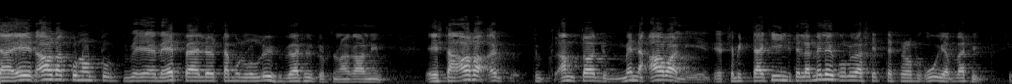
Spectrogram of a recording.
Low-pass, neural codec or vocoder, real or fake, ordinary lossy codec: 9.9 kHz; none; real; MP3, 48 kbps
